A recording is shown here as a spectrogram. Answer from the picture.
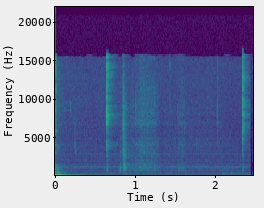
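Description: A woman's voice trails off on its last word, followed by a few faint, scattered clicks over a low steady hum.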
